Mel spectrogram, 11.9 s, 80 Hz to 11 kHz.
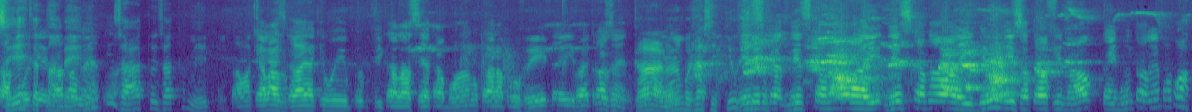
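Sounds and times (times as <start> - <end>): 
speech: 0.0 - 11.9
dogs yelping and barking: 6.8 - 11.3.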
